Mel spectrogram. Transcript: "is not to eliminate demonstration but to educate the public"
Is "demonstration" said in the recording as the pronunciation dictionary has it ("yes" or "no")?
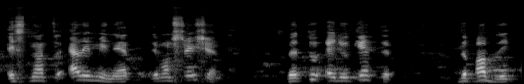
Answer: yes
